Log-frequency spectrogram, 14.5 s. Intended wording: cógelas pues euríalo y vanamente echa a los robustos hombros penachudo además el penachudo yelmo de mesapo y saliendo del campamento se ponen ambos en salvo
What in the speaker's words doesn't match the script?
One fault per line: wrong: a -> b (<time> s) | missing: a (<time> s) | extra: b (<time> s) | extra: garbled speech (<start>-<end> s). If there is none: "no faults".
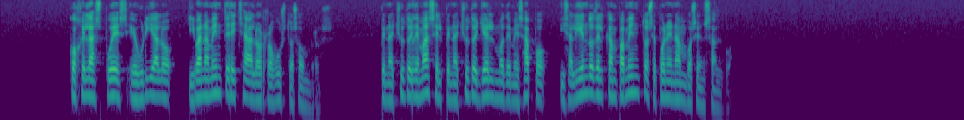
no faults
